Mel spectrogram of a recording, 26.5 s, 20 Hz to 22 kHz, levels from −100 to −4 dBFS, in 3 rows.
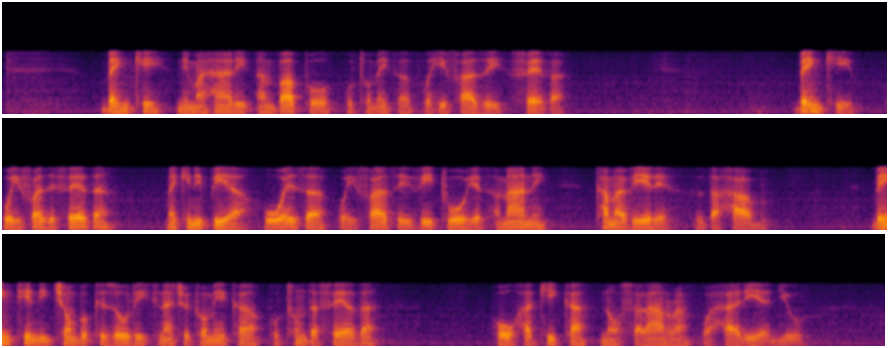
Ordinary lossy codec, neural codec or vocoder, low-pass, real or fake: Opus, 64 kbps; codec, 16 kHz, 0.2 kbps, FocalCodec; 3.6 kHz; fake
